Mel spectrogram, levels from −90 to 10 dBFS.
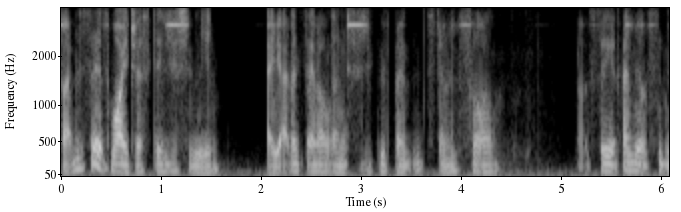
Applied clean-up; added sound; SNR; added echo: neural diffusion model UNIVERSE++.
